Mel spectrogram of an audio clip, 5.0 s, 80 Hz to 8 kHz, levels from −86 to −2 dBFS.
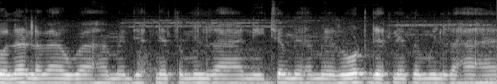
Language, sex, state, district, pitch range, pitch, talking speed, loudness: Hindi, female, Himachal Pradesh, Shimla, 140-145 Hz, 140 Hz, 230 wpm, -17 LUFS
